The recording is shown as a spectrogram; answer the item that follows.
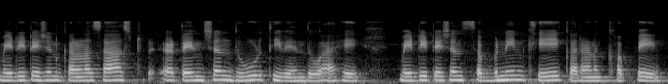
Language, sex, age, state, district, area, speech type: Sindhi, female, 45-60, Gujarat, Kutch, rural, spontaneous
